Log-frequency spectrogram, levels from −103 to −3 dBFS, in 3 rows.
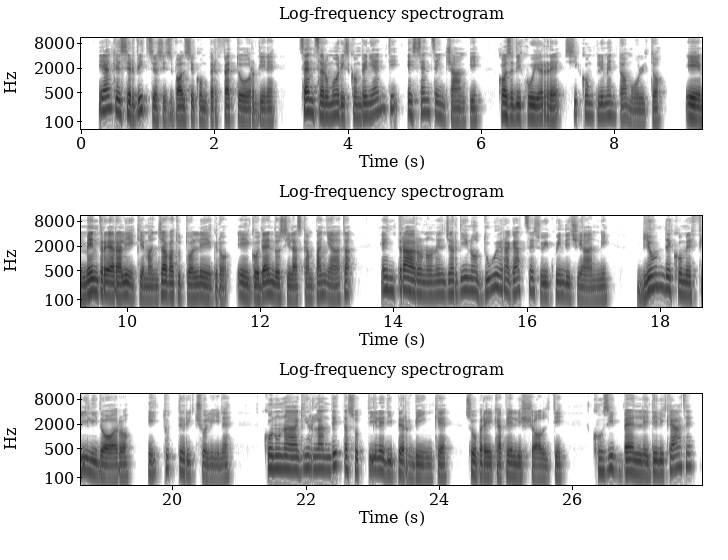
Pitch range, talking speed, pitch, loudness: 110-155 Hz, 135 wpm, 130 Hz, -31 LUFS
